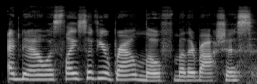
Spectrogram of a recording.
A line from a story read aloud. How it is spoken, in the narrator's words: said Quicksilver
